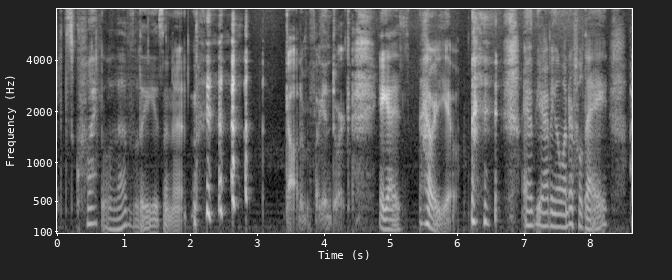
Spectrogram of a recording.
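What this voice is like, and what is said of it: Raspy, sleepy-sounding voice. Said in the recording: “my voice is still half asleep. So you've got this raspy quality to it.”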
